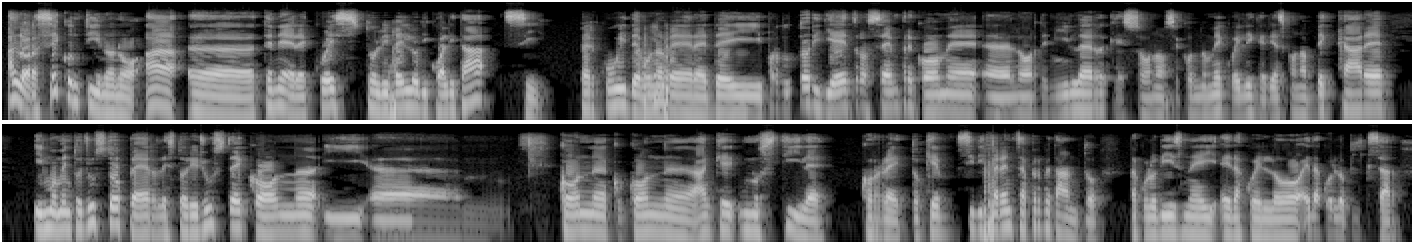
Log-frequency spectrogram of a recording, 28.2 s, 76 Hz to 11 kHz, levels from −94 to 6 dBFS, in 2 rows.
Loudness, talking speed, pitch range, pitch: -21 LUFS, 135 wpm, 105-130 Hz, 115 Hz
